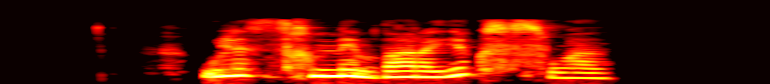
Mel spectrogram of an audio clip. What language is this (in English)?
Kabyle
